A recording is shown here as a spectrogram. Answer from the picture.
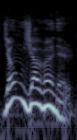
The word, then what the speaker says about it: Jean Valjean: Jean Valjean.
